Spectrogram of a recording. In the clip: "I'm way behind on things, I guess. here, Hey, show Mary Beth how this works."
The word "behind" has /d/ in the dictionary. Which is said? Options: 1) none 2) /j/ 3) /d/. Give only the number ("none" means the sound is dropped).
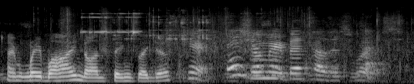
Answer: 3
